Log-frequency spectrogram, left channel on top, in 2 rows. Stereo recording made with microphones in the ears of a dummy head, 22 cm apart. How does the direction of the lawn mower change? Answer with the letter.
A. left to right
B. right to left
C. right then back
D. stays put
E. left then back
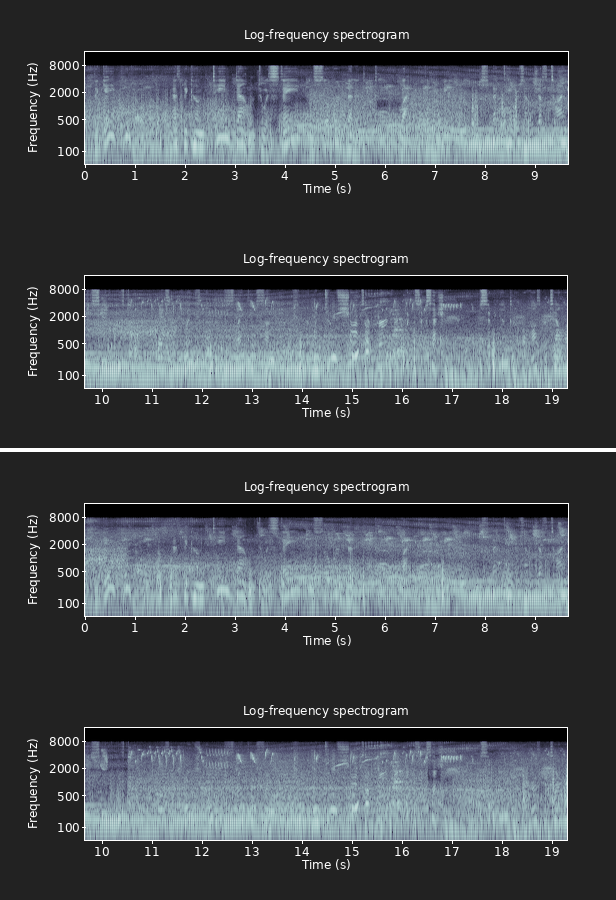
E.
